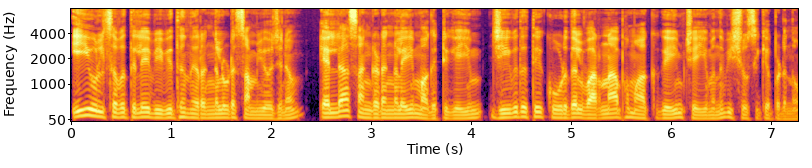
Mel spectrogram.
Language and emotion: Malayalam, neutral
